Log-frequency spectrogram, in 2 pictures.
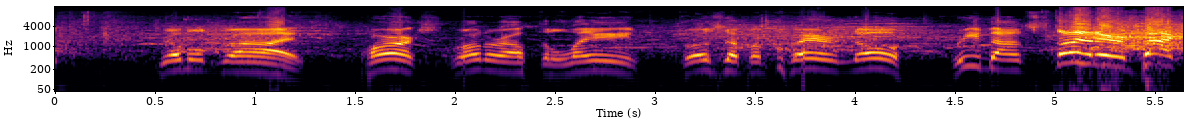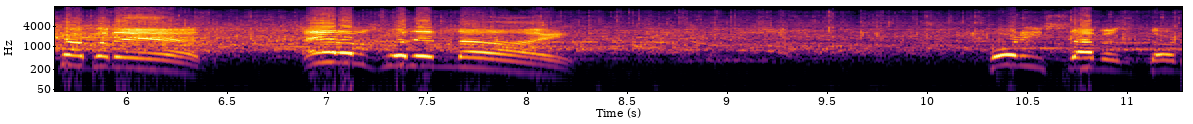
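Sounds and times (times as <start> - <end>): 
speech: 0.5 - 8.3, 10.3 - 11.2
basketball fans cheering and clapping in arena: 5.0 - 11.2.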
